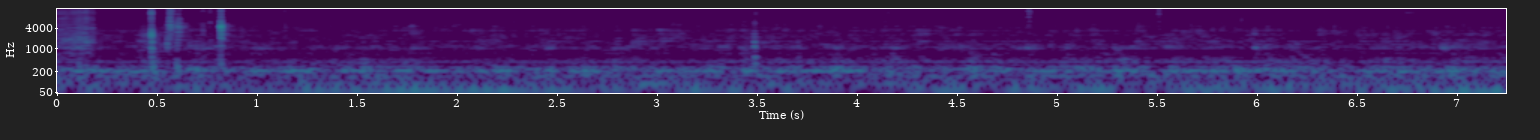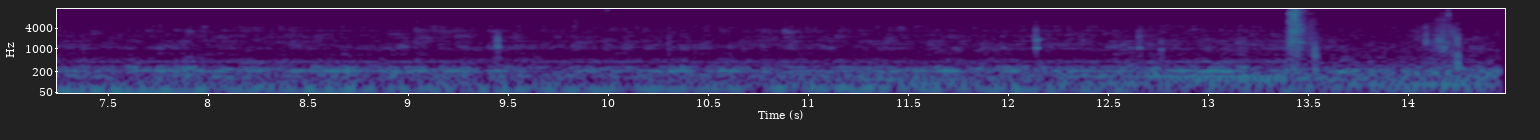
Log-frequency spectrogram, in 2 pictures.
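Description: Faint steady background hiss with a few light clicks as a brushcutter's throttle cable and its fittings are handled, and one sharper click near the end.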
